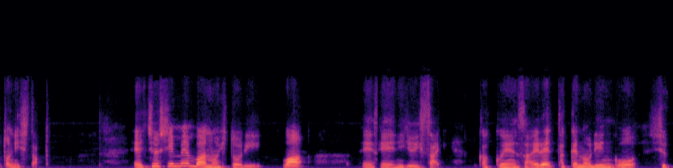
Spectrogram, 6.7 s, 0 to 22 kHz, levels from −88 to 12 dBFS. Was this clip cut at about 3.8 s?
yes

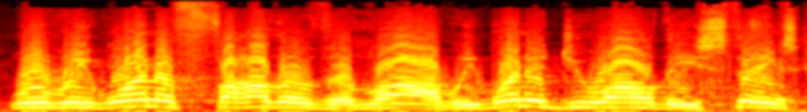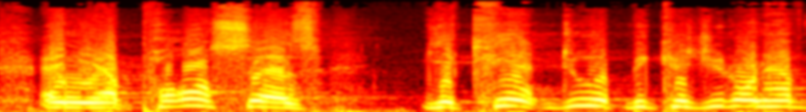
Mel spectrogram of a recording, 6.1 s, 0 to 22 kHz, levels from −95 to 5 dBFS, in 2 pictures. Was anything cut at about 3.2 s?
no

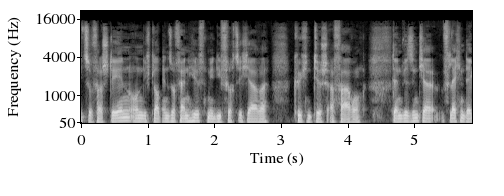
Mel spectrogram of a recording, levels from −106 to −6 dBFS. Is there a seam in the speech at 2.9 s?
no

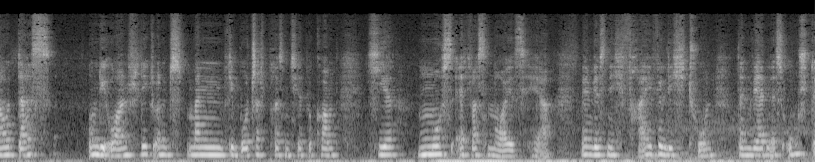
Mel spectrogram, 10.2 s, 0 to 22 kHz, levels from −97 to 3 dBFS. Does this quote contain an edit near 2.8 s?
yes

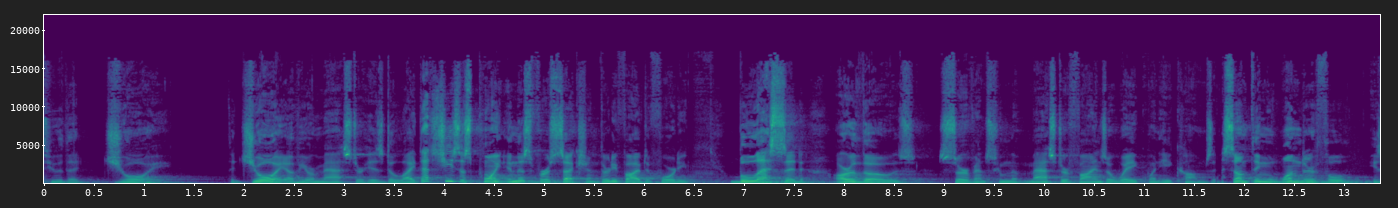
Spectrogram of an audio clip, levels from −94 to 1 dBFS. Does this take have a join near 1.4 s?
no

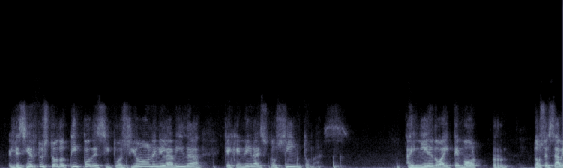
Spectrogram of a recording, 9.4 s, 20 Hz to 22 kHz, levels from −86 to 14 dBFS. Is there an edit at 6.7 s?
yes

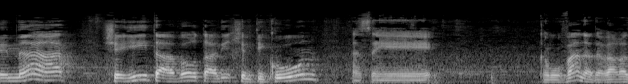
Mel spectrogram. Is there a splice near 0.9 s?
no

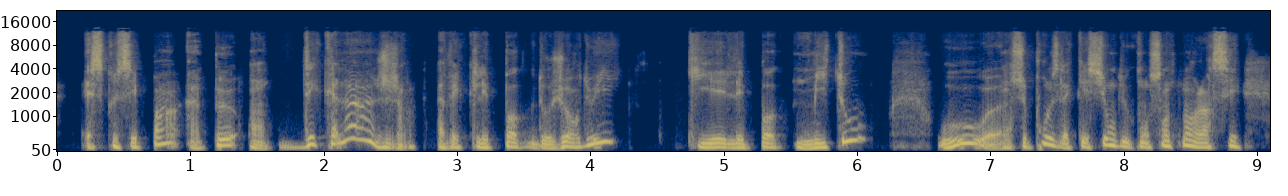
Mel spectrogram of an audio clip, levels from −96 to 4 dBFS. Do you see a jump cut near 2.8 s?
yes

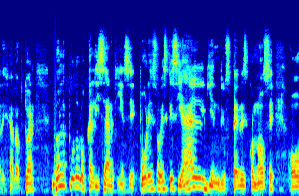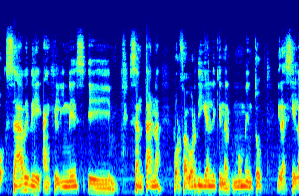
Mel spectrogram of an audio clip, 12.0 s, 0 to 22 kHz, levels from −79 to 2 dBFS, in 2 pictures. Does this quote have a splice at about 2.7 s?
yes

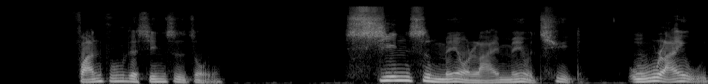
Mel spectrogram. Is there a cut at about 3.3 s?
yes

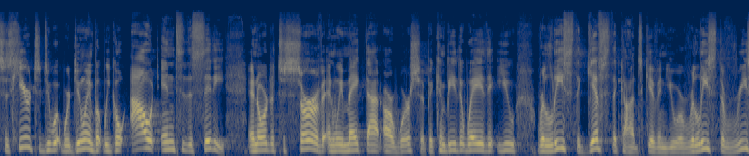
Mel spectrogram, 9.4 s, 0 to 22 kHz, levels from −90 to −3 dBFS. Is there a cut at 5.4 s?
no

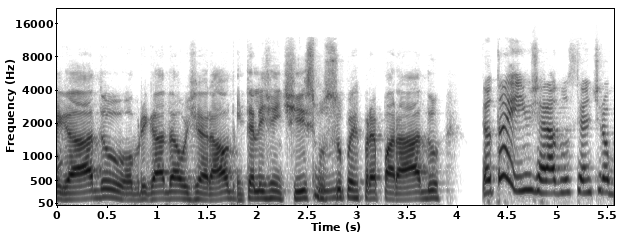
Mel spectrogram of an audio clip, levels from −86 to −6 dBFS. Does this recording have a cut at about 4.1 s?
yes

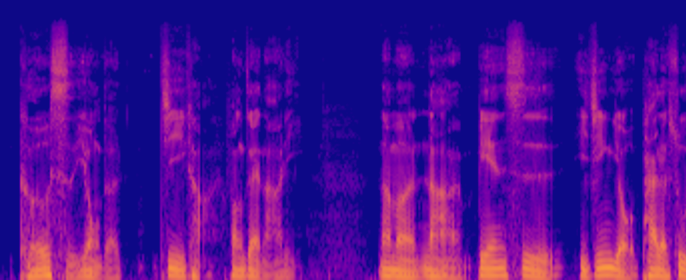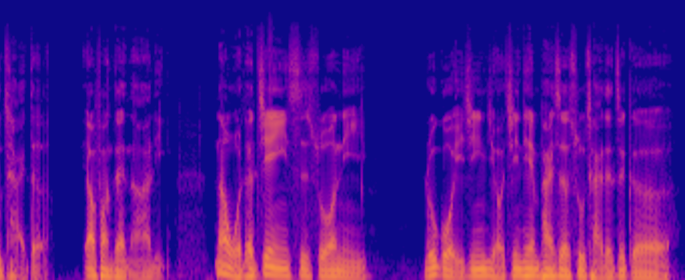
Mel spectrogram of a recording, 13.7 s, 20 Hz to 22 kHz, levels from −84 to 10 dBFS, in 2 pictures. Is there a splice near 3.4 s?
no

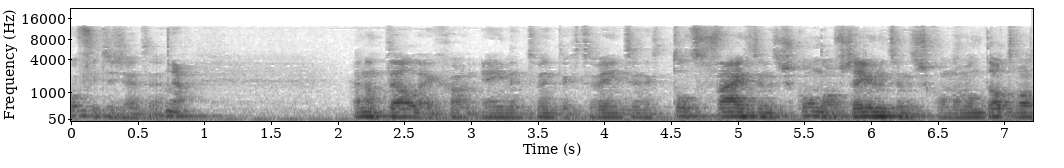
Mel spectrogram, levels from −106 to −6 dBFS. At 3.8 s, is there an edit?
no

